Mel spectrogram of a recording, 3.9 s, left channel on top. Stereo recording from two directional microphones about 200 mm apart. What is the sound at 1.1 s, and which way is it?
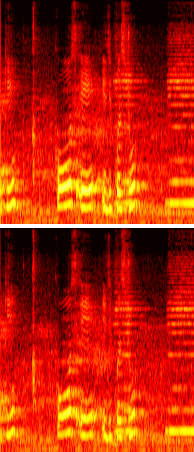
A woman's voice, 35° left (ahead or behind).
